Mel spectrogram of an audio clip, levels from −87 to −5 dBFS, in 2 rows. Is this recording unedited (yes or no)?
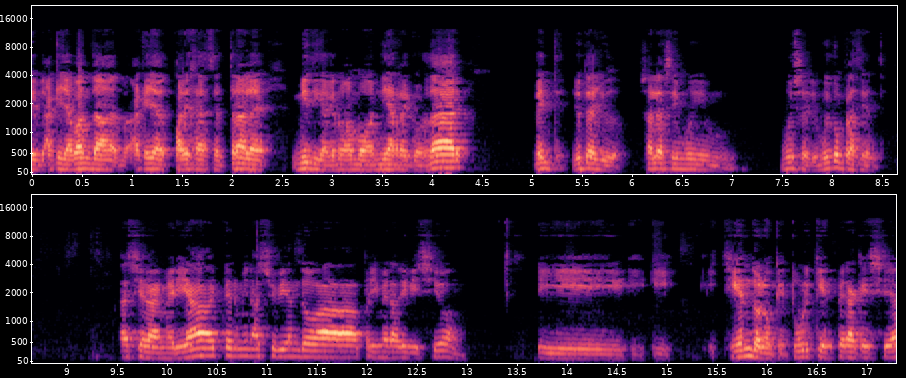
yes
